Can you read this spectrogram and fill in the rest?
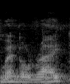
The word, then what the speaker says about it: Wendell Wright: The real name is Wendell Wright, W-E-N-D-E-L-L-W-R-I-G-H-T.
